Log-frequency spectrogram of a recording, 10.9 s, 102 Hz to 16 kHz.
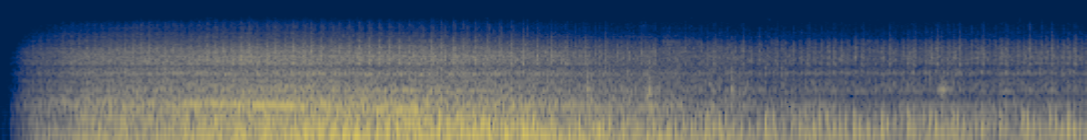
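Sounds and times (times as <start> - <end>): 
Riley car stopping slowly: 0.2 - 10.8.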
